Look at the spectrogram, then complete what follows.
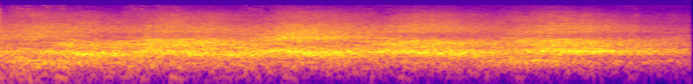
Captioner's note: crowd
